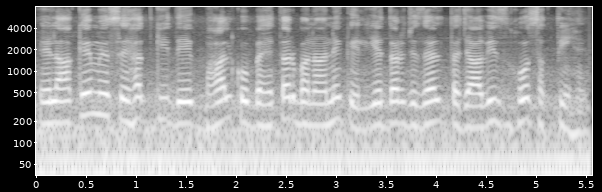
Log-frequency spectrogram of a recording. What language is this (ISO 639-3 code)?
urd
